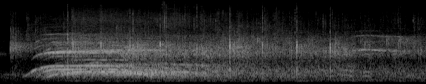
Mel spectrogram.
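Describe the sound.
An audience at a church service cheers and applauds on cue, a dense wash of clapping with whoops and shouts rising above it, swelling quickly and holding loud for about four seconds.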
